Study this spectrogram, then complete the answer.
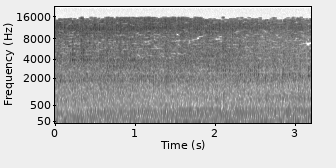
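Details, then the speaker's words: Restored old Moskvich car idling: a smooth, steady low hum with no knocks, misses or rattles; the engine runs evenly and sounds healthy. "Да, вот это автомобиль в нашем районе. Слышно, как гудит,"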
